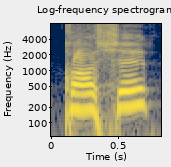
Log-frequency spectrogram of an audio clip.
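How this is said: The first vowel sounds like o.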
